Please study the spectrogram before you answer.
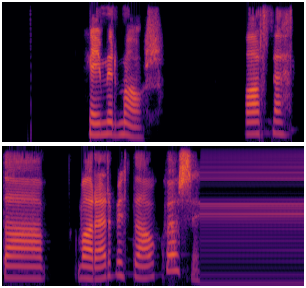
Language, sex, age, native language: Icelandic, female, 40-49, Icelandic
